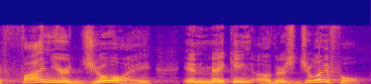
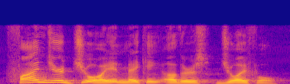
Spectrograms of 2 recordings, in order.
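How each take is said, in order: First: Slow quote. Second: Said in the usual way. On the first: Shown as a demonstration. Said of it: "Someone has said it this way". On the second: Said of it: "I like that".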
